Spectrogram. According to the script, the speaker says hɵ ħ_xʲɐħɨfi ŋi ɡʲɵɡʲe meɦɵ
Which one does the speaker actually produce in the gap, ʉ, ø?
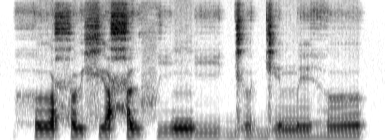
ʉ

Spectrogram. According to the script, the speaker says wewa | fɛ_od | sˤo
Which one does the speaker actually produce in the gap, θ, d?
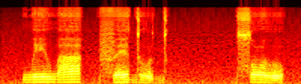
d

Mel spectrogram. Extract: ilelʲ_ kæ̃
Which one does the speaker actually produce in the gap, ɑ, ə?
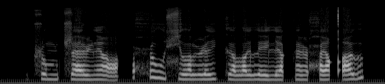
ɑ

